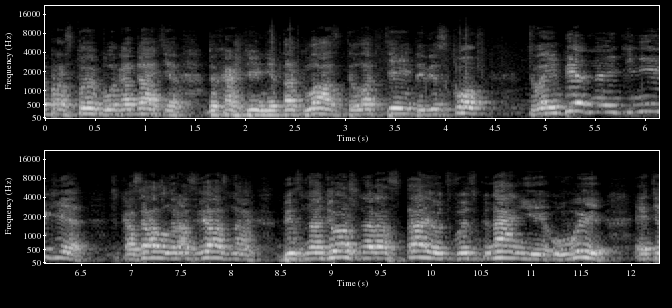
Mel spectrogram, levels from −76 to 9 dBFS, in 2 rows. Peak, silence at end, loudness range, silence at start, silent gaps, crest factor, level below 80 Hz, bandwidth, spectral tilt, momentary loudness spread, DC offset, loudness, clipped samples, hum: 0 dBFS; 0 s; 3 LU; 0 s; none; 14 dB; -62 dBFS; 9.8 kHz; -7.5 dB/octave; 11 LU; under 0.1%; -14 LUFS; under 0.1%; none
